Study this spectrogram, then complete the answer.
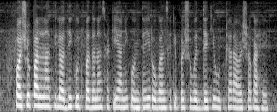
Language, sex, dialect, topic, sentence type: Marathi, female, Varhadi, agriculture, statement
